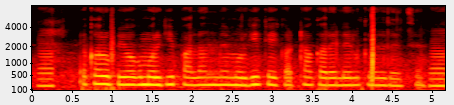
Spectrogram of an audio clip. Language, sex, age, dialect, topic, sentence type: Maithili, female, 18-24, Eastern / Thethi, agriculture, statement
